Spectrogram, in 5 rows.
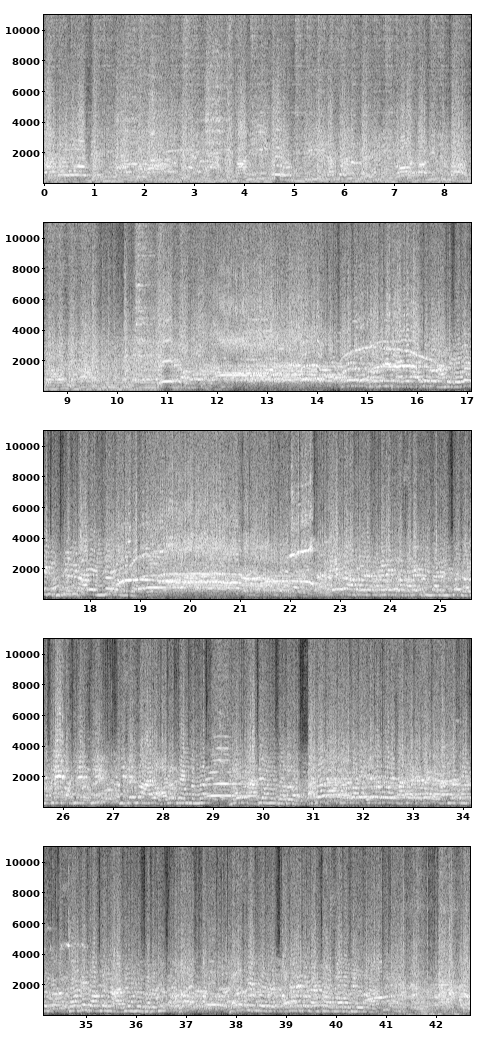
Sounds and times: Cheering: 0.0 - 42.6
Crowd: 0.0 - 42.6.

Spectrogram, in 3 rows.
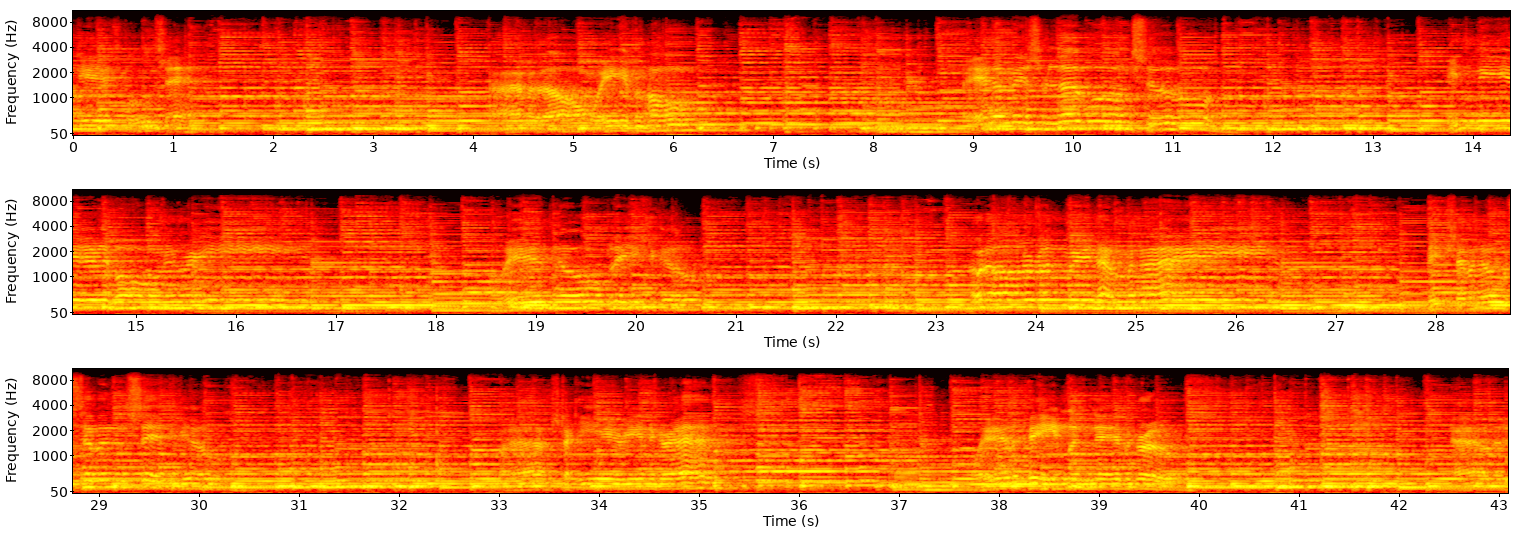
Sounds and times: Music: 0.0 - 43.0.

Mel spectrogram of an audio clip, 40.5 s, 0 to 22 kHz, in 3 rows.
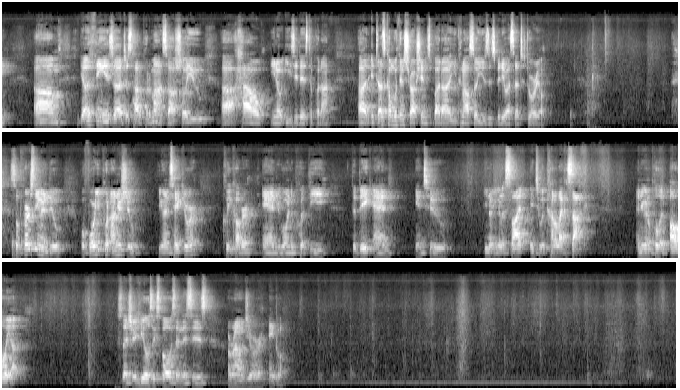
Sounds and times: Speech: 0.0 - 11.0, 13.8 - 22.6, 23.2 - 25.4, 26.2 - 27.6, 29.4 - 32.8.

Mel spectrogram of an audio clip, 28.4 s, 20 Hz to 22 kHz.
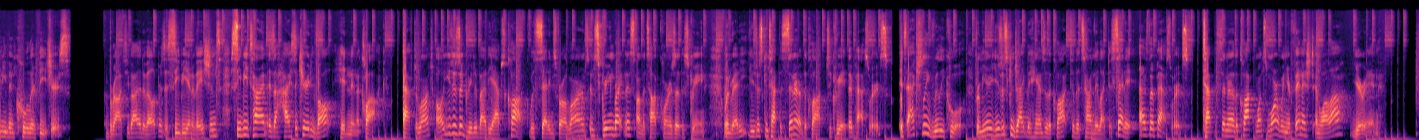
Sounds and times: Speech: 0.0 - 1.4, 2.1 - 27.7
Music: 2.1 - 28.3.

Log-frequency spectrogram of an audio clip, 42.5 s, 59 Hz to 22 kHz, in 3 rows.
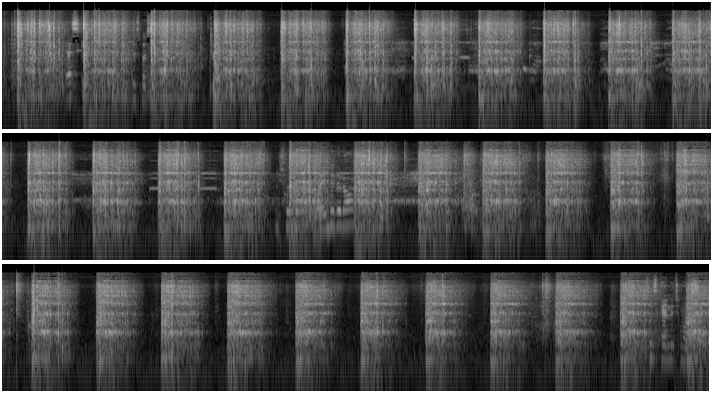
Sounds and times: Blender: 0.0 - 42.5.

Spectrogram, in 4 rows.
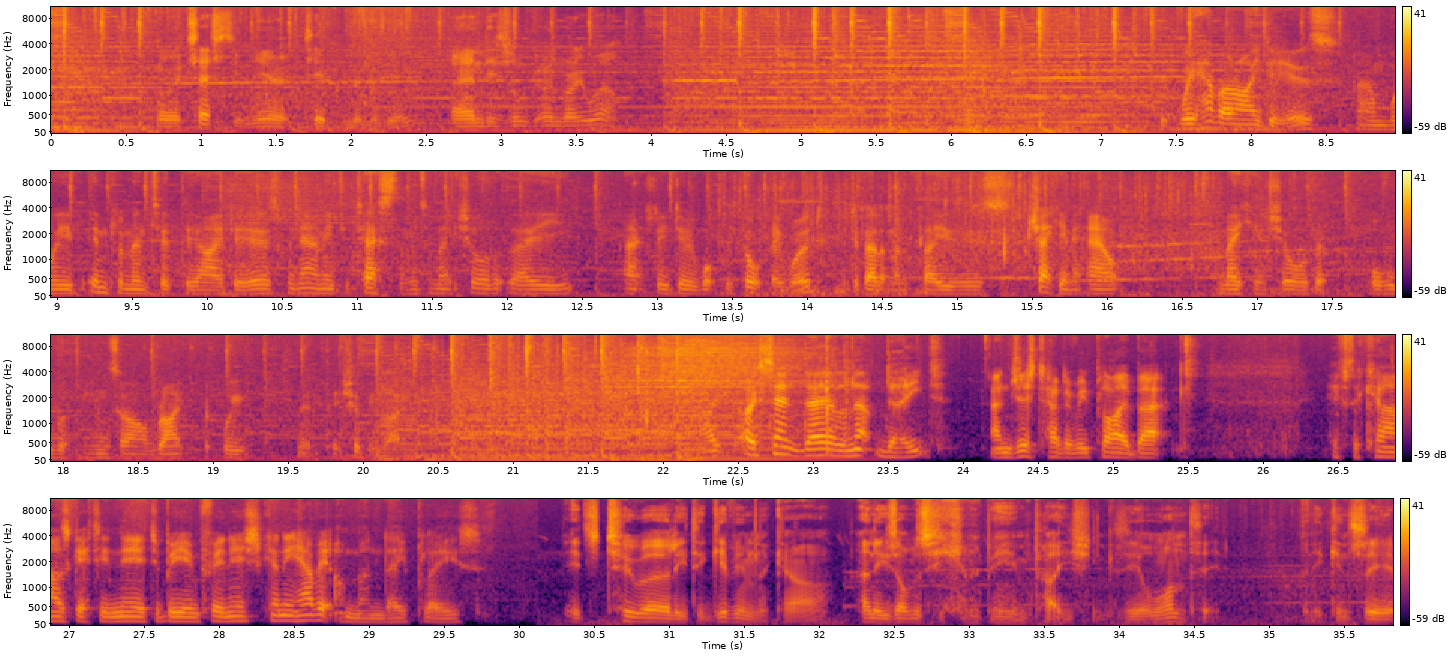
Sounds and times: Music: 0.0 - 23.4
Speech: 0.7 - 3.8, 7.4 - 16.1, 16.7 - 20.3, 22.3 - 25.6, 26.4 - 35.8.

